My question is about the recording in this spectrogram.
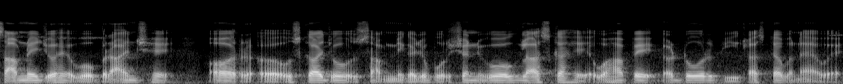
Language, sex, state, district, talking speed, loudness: Hindi, male, Chhattisgarh, Sukma, 190 wpm, -18 LUFS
